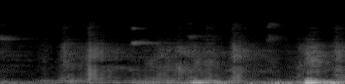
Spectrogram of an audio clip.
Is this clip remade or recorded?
remade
